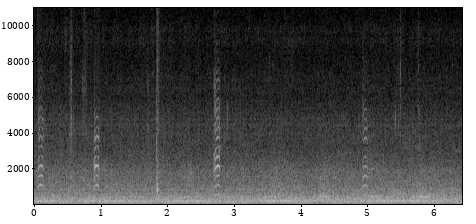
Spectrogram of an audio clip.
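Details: Zebra finches, a pair and three juveniles, 26 May 2022: brief nasal honks spaced roughly a second apart, each a tight harmonic stack, against a constant low hum and background hiss.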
